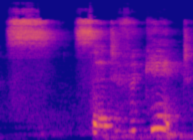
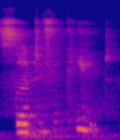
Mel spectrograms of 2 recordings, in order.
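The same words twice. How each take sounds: First: "स" set apart, then "certificate" slow; syllable-split s demo. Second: Said in the usual way. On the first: Shown as a demonstration. Teacher showing pupils: slow "स", then "certificate". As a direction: sound out "स" then "certificate" carefully. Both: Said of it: "इसको हमने syllabus में कैसे divide करना है".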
